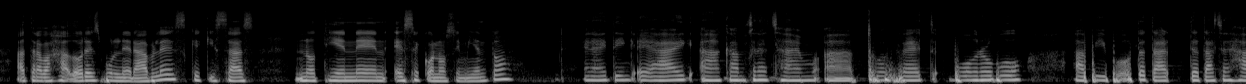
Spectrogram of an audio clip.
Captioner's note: speaking in spanish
